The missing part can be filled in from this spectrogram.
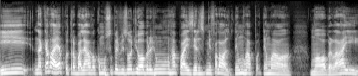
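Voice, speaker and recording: In a normal speaking voice, a man talks at a fairly quick pace. His pitch is fairly high, with ordinary variation. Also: very clean recording, silent background. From Brazil, Espírito Santo. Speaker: construction business owner, church guest. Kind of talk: casual interview.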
